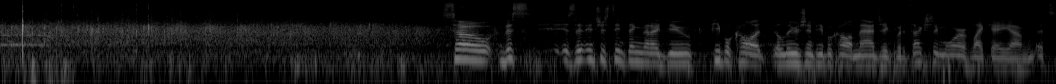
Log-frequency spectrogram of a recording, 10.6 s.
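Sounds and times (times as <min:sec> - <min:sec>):
audience applause: 0:00.0 - 0:04.4
speech: 0:04.5 - 0:10.5.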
